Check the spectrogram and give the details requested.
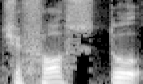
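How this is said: The middle vowel is o, with an s. This is the form used toward Carnia. "cefostu verso la Carnia"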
